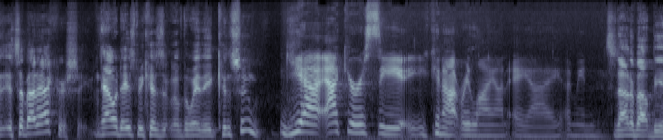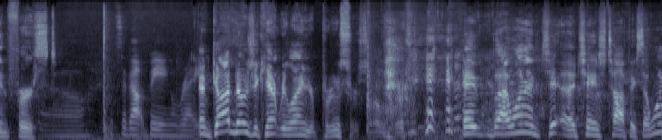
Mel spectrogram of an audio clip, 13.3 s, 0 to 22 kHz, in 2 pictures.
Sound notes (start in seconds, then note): 10.4 everybody laughing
